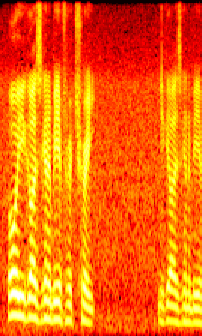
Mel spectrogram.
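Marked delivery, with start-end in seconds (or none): 0.1-1.3 fast, high and loud, bursting with excitement; excited. Real, not acted. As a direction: gush about the treat ahead. Excited promise to viewers.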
